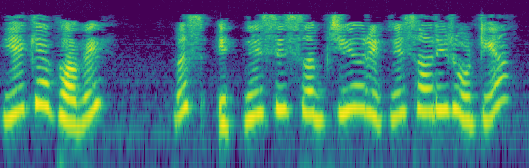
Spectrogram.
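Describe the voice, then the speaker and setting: A woman's voice: extremely high pitch, measured pace, a little mellow, no echo, highs cut off. A woman voicing a teasing young sister-in-law in a cartoon story, cheeky and complaining. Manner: teasing, complains to her mother, calls the bride "bhabhi". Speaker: cartoon character.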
